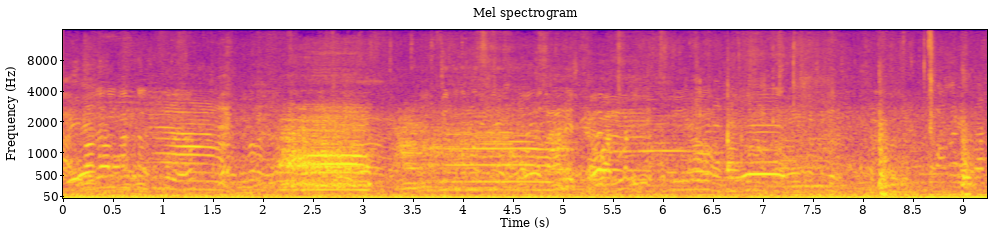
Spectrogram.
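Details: Angry cattle being unloaded from a truck, lowing in long harmonic moos that rise and fall, overlapping with men talking nearby and a steady outdoor rumble.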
